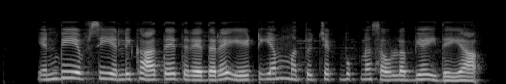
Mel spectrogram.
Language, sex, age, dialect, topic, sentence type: Kannada, female, 36-40, Mysore Kannada, banking, question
